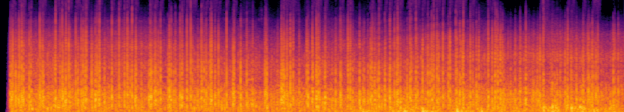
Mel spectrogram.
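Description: Fireworks display: a dense, continuous barrage of rapid cracks and bangs with no let-up.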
